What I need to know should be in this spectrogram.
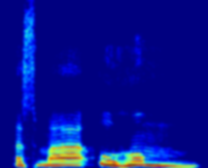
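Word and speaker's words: أسماؤهم: The pronunciation will not change. We will not say Asma'uhum. Don't prolong it for 2 seconds. La. There is no need to prolong it. We will read it as Dhamma.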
